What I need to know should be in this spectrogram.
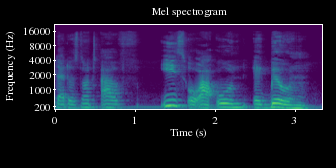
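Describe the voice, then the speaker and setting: In a Yoruba accent, a woman with a fairly low pitch talks at a moderate pace amid audible room echo. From Nigeria, Yoruba. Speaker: spirituality and history channel host. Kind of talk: casual explanatory talk mixing Yoruba and English. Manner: hesitant, many fillers and restarts.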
